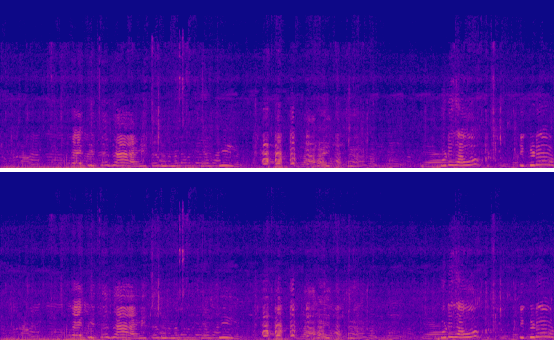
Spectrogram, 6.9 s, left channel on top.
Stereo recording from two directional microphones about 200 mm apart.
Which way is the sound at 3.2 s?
5° left (ahead or behind).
